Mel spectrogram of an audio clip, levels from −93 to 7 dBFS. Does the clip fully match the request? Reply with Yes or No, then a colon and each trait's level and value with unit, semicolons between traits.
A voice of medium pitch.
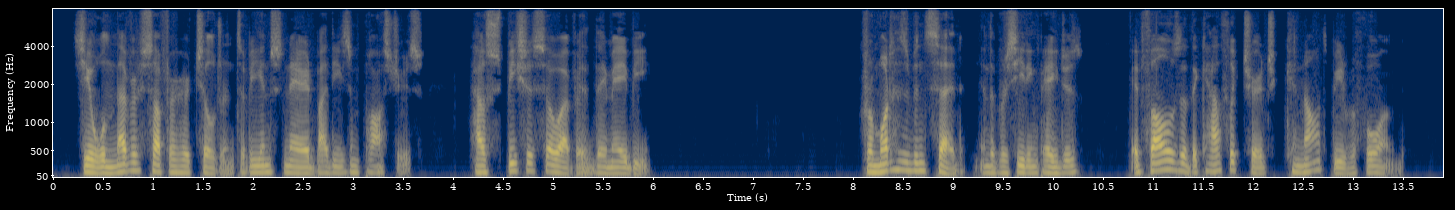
No: low, 110 Hz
